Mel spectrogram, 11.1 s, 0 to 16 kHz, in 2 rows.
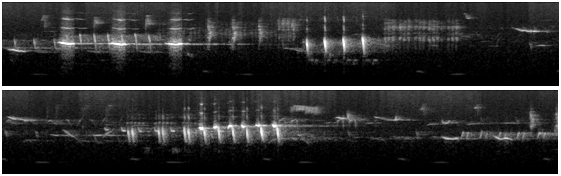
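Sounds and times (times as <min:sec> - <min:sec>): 
nightingale singing whistled notes and chips: 0:00.0 - 0:11.1.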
